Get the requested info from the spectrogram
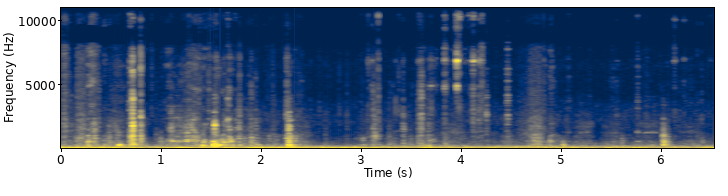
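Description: Scattered metal clinks and light knocks of hand tools and parts being handled during reassembly, over a steady low hum, with one sharper knock about a second and a half in.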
